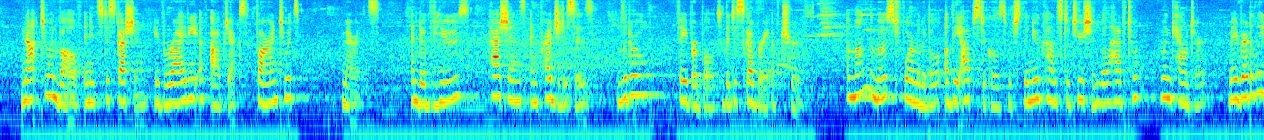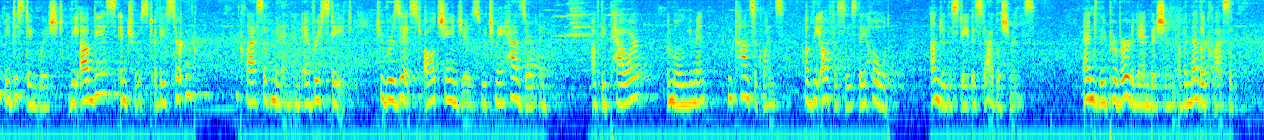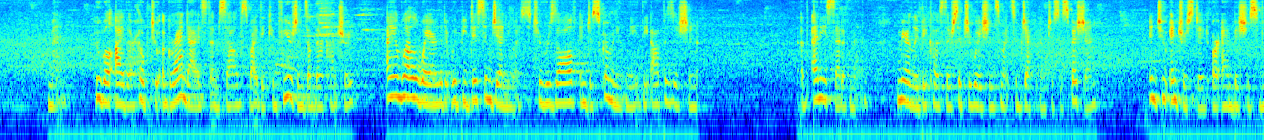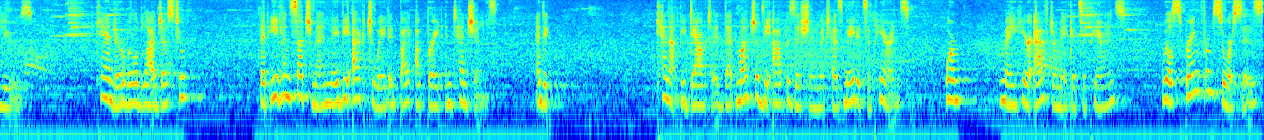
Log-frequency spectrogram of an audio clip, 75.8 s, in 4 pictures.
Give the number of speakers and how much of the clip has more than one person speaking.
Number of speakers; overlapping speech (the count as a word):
one, no overlap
